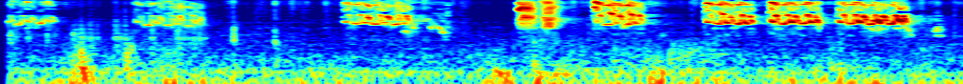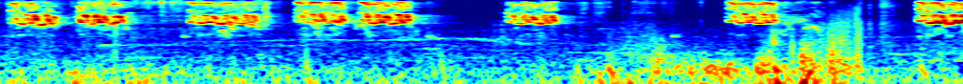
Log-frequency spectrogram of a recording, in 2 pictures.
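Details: Baby budgerigar climbing toward its father to be fed, giving harsh buzzy rasping bursts, high-pitched and grating, repeated in uneven runs of short pulses with brief pauses between groups.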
